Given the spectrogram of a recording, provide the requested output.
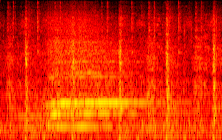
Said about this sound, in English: I'm not trapped in a train engine right now, but it sure feels like I could be. I'm surrounded by large gears, metal pistons, and billowing clouds of hot, wet steam. Tucked away in a warehouse behind a metal scrapyard is Kinetic Steamworks,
